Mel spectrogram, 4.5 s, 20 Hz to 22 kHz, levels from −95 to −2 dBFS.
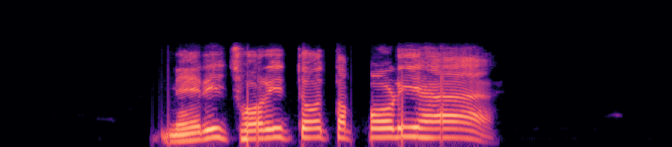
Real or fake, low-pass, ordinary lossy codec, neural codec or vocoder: real; 7.2 kHz; Opus, 32 kbps; none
